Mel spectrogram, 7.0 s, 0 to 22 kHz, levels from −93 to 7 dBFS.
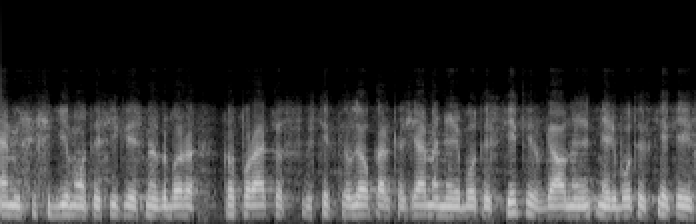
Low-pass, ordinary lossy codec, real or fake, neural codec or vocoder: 7.2 kHz; MP3, 64 kbps; fake; autoencoder, 48 kHz, 32 numbers a frame, DAC-VAE, trained on Japanese speech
